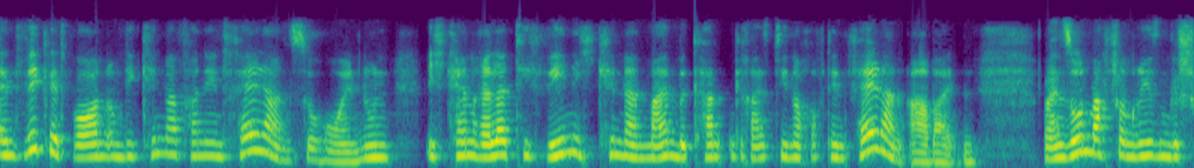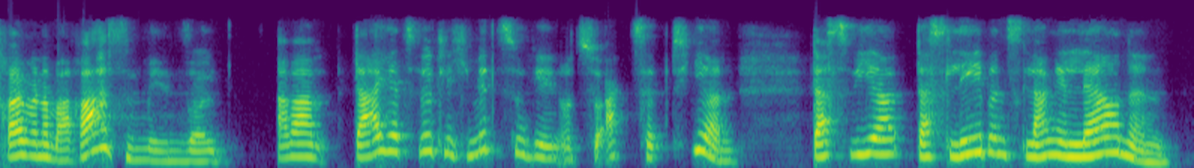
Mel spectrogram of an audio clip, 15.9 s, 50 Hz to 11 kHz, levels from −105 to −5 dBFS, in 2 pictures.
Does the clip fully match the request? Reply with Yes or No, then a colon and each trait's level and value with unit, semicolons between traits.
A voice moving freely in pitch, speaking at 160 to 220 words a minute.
No: average, 4.1 semitones; average, 185 wpm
